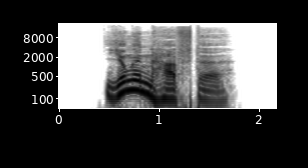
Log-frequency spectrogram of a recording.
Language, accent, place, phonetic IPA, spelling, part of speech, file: German, Germany, Berlin, [ˈjʊŋənhaftə], jungenhafte, adjective, De-jungenhafte.ogg
- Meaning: inflection of jungenhaft: 1. strong/mixed nominative/accusative feminine singular 2. strong nominative/accusative plural 3. weak nominative all-gender singular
